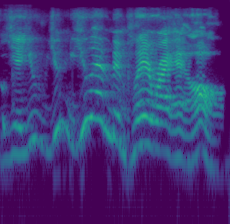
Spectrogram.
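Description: A woman co-hosts a loose podcast chat. She jokes and calls out her friends in an animated, lively way. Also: on the high side, fairly quick. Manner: animated, joking, accusing. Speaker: podcast co-host.

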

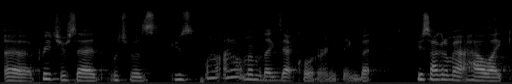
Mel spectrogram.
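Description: Sick young woman, hoarse and sniffly, talks super fast and rambles. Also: on the low side, lively intonation. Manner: rambling, heavy use of "like" and "um". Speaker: podcast co-host.

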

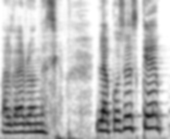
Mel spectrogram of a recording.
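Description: A Costa Rican woman hosting a casual spiritual talk, blunt, colloquial and animated. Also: medium pitch, fairly quick, clean tone.

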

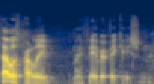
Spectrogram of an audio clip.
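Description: A man chatting casually on a podcast as a guest, hesitant and full of fillers, joking with a deadpan delivery. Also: low voice, quick pace, vocal fry.

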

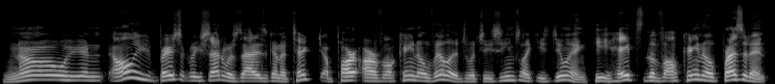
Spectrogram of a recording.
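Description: A man voicing a calm captured smoke boy, soft and steady. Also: high-pitched, brisk, hardly any pauses, no echo, studio quality. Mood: explaining. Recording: guitar playing behind.

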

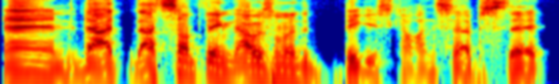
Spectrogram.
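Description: A man's voice: lowish voice, lively intonation, fast, a bit bright, dry recording, studio quality. A young man, a college runner, telling a story in a casual podcast interview, acting out his own self-talk. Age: young adult. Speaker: guest, college track runner. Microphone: podcast microphone.

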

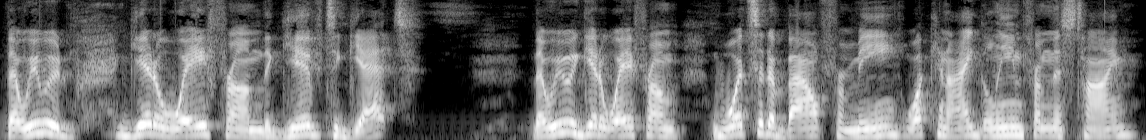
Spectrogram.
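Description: A man's voice: fairly high pitch, unhurried, soft background music. A man speaking as a pastor, earnest and conversational, repeating phrases for emphasis as he preaches or prays. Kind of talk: sermon and closing prayer.

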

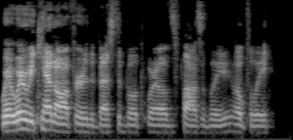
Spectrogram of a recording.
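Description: A man speaking as a panelist in a casual tech discussion, halting and repeating words as he goes. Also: medium pitch, fairly bright tone, no echo.

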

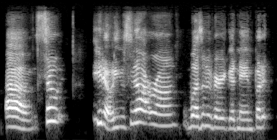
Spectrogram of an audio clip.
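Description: Bubbly high-voiced woman telling stories. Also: moderate pace. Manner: animated, laughs often, acts out quotes. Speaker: podcast guest. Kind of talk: casual storytelling interview.

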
